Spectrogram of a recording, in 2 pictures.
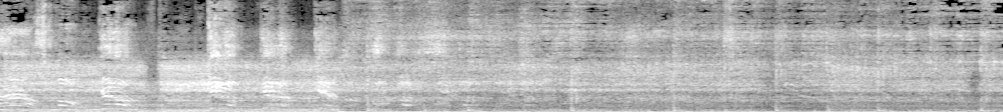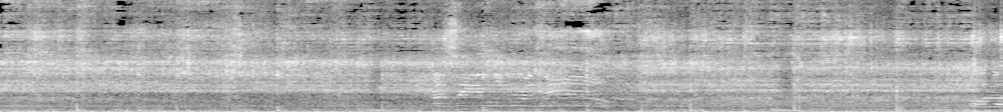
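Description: Nu-metal band playing loudly through a stadium PA, heard from within the crowd, with a heavy bass coming in about three and a half seconds in. Shouted vocals ride over the band at the start and again briefly near the three-quarter mark.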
